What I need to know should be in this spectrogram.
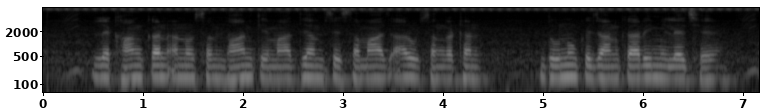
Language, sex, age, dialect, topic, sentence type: Maithili, male, 25-30, Angika, banking, statement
